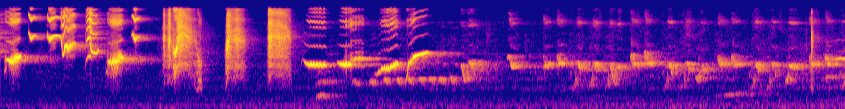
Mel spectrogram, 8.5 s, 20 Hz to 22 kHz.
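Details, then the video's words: Caged male white-rumped shama, F4 blorok, Jakarta, Indonesia: loud harsh chattering bursts open the song, then clear whistled slurs and a run of softer warbled notes. "Jual Murai Batu F4 Blorok Materi Kasar"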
